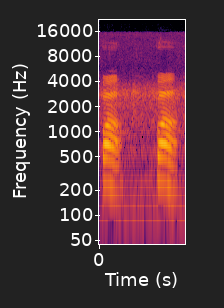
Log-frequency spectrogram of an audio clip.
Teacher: जब मैं बोल रही हूँ तो मेरे दोनों ओठ एक दूसरे से टकरा रहे हैं, यानी ये ओठ से उच्चारित होने वाला शब्द है।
